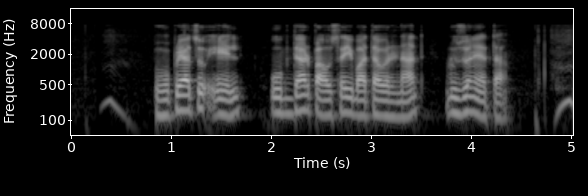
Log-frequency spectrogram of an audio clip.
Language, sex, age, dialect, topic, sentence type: Marathi, male, <18, Southern Konkan, agriculture, statement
